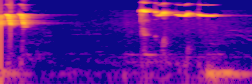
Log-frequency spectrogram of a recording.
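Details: Orange-headed thrush song for tutoring caged birds: a brief trilled chatter, a pause, then a high wavering whistled phrase that drifts down, over a low hum.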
